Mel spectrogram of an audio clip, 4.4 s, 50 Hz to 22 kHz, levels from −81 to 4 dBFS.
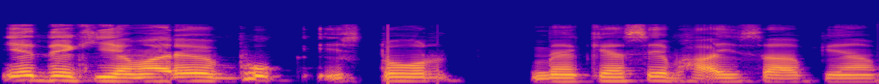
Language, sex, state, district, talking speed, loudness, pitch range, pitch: Hindi, male, Uttar Pradesh, Etah, 165 wpm, -14 LUFS, 135-160 Hz, 150 Hz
